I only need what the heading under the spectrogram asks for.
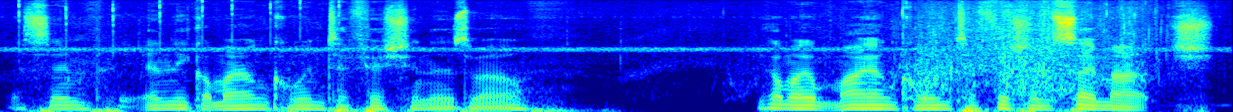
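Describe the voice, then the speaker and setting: A man hosting a game livestream, chatting in a relaxed, rambling way with a gravelly voice. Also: on the low side, moderate pace, background noise. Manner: relaxed, rambling, talks to chat and reads messages aloud. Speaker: livestream host. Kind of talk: casual chat while streaming a fishing game.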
